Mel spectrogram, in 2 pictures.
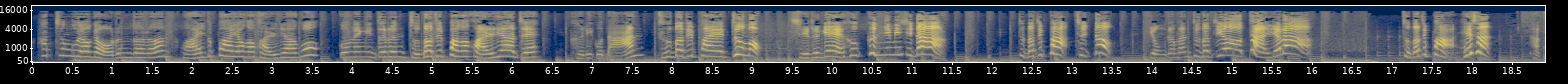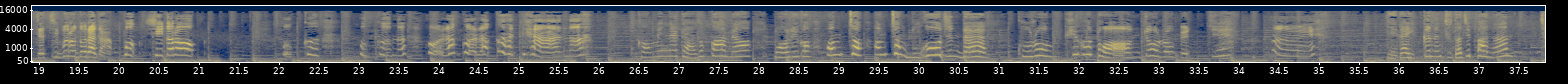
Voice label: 韩语女声 仿女童

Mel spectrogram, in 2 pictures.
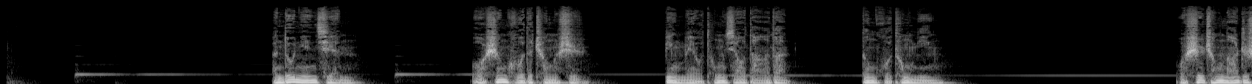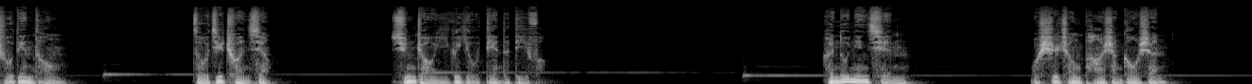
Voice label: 男 走心低沉 磁性低沉; 男B4-高端磁性; 质感磁性; 【追随光的方向】

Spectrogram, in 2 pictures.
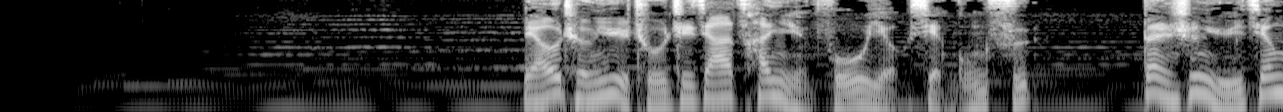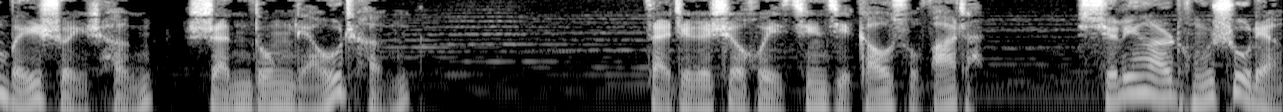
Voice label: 男 专题配音 大气厚重; 裕厨之家; 年轻质感; 年轻舒缓

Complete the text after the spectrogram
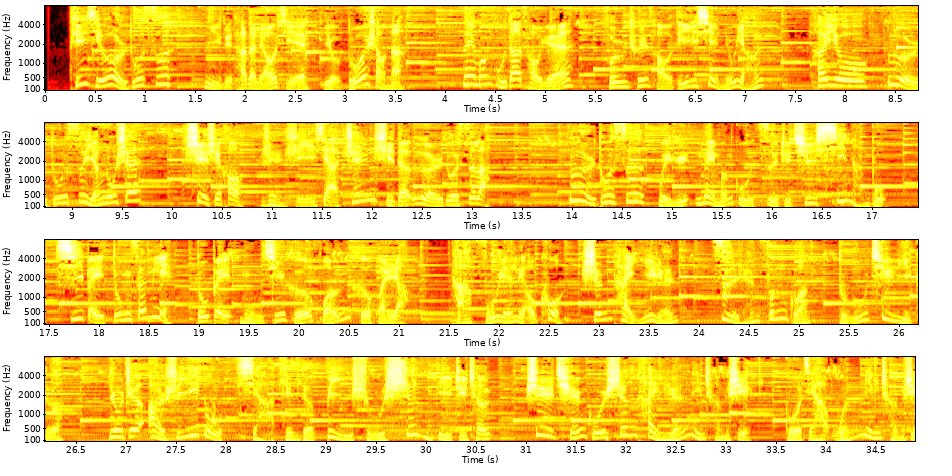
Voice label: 男 解说 年轻轻快; 鄂尔多斯; 男WX-年轻多变; 年轻时尚

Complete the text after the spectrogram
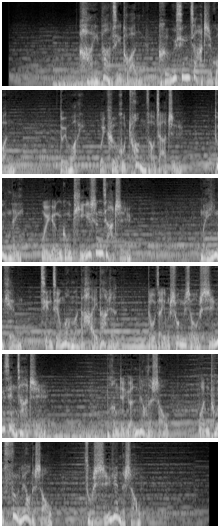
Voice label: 男, 集团宣传片, 大气舒缓; 时尚大气 年轻舒缓

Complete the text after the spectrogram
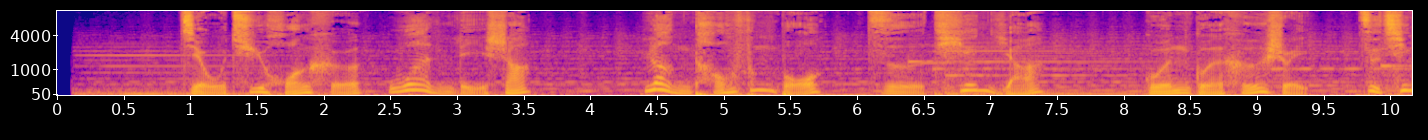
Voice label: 男 宣传片 大气; 黄河记忆; 质感磁性; 大气浑厚

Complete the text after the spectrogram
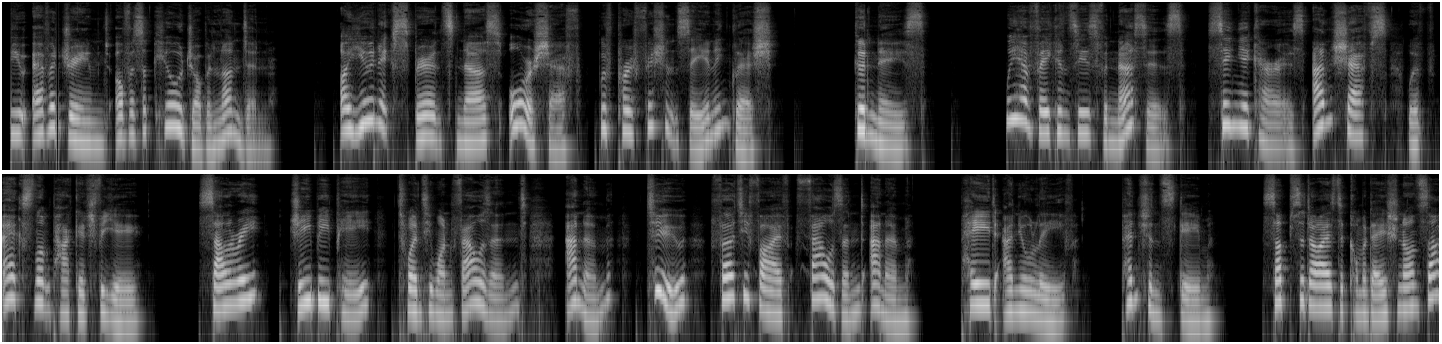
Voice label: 英式女声

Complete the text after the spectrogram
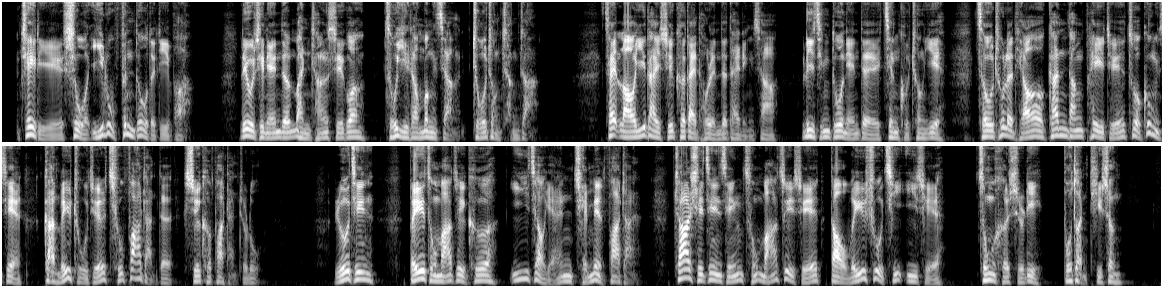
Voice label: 男 同期声人物 主任; 张主任; 男37-大气稳重

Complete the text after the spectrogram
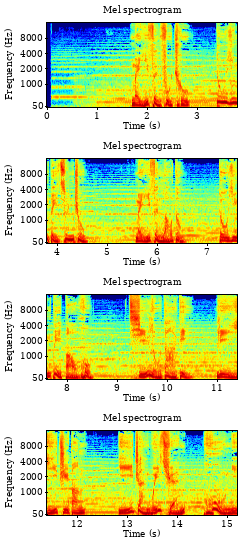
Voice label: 男 专题配音 大气抒情; 阳谷县; 成熟厚重

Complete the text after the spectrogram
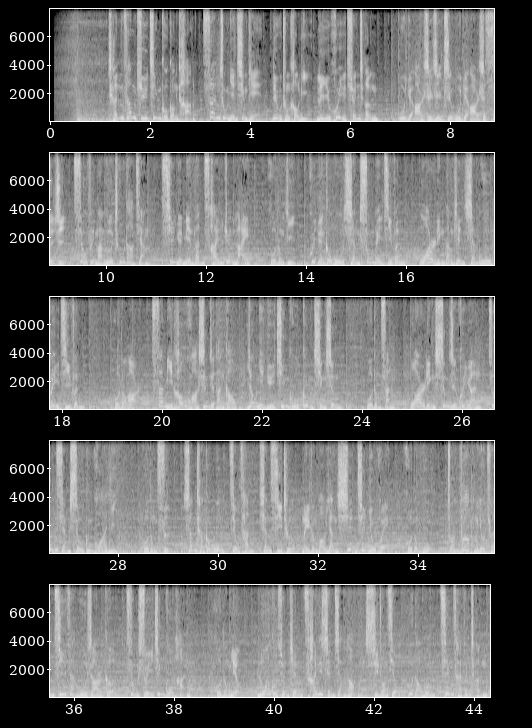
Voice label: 男 激情广告 激情热烈; 厚重磁性 激情力度; 金谷广场3周年庆

